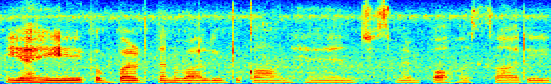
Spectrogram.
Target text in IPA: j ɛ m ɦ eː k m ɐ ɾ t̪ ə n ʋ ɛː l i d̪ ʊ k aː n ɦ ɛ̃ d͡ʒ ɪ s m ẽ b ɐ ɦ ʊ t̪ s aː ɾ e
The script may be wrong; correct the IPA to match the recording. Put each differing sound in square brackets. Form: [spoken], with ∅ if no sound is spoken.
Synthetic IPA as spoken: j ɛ [∅] ɦ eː k [b] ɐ ɾ t̪ ə n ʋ [aː] l i d̪ ʊ k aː n ɦ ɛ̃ d͡ʒ ɪ s m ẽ b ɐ ɦ ʊ t̪ s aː ɾ e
